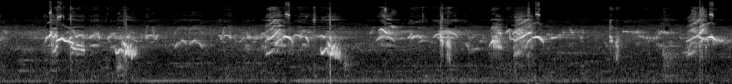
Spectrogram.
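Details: Vigorously singing oriental magpie-robin, delivering looping whistled notes, trills and descending slurs in bursts about every second, with occasional crisp clicks.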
